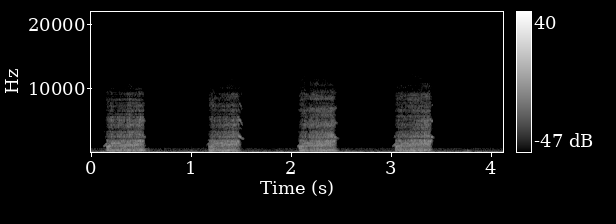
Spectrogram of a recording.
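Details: Wild barn owls at a nest, the female leaving the nest to greet her mate: harsh, broad hissing screeches about 0.4 seconds long, repeated roughly once a second, four in a row, with steady low hum behind.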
